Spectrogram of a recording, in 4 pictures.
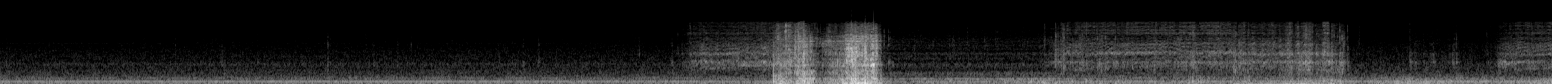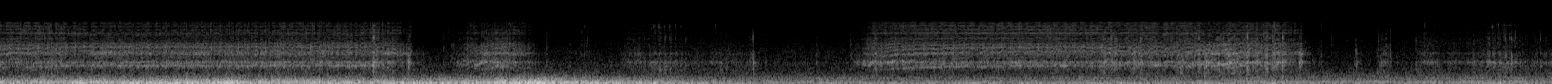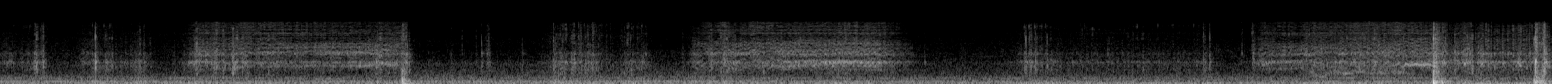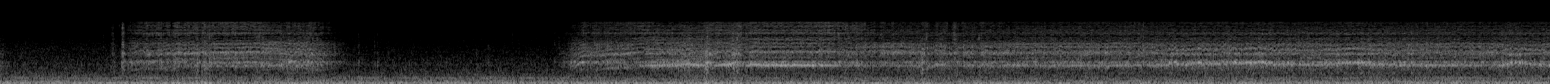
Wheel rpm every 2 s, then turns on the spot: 0, 0, 0, 30, 40, 60, 70, 50, 110, 80, 30, 10, 80, 110, 50, 20, 40, 60, 20, 90, 20, 20, 100, 20, 90, 10, 80, 120, 110, 110, 110.
20-24 30-32 40-42 46-48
